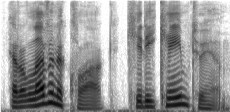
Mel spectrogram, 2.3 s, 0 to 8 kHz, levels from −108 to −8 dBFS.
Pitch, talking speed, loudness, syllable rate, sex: 150 Hz, 180 wpm, -19 LUFS, 5.4 syllables/s, male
